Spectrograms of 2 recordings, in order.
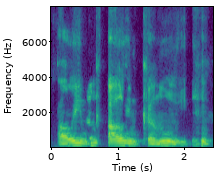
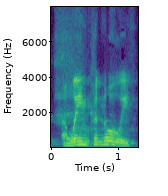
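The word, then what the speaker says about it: Alimkhanuly: Amakanoli, is that how you say it? Amakanoli? Alim Kanuli. Aleem Kanoli.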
